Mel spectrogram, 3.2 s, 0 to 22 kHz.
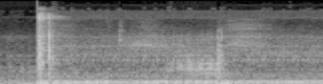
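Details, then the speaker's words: Land Rover Discovery 3/4 TDV6 diesel cold-weather start after the glow plug cycle. Just after firing there is a low, deep rumble with a couple of sharp knocks, described as rattling. Typical cold-start diesel rattle, nothing wrong. "it's rattling"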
